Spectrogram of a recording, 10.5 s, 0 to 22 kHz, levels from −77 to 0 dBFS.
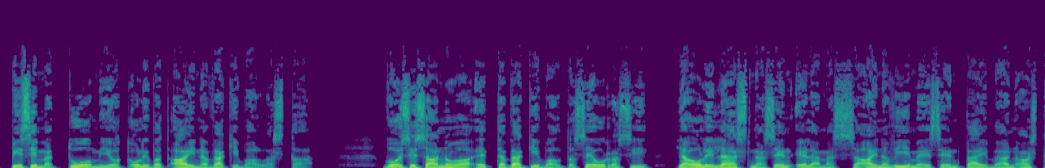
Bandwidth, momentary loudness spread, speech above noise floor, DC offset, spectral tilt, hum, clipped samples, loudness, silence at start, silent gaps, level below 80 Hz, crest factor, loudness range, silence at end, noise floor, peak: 15 kHz; 12 LU; 40 dB; under 0.1%; -6 dB/octave; none; under 0.1%; -18 LUFS; 0.1 s; none; -40 dBFS; 18 dB; 2 LU; 0.1 s; -58 dBFS; 0 dBFS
